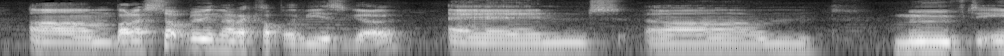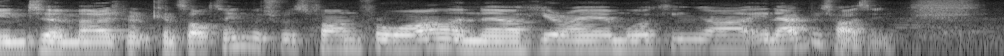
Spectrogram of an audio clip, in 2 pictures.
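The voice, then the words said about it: Thick Australian accent. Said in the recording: “I have a very thick Australian accent”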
